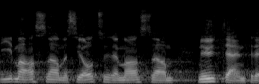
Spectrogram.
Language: Swiss German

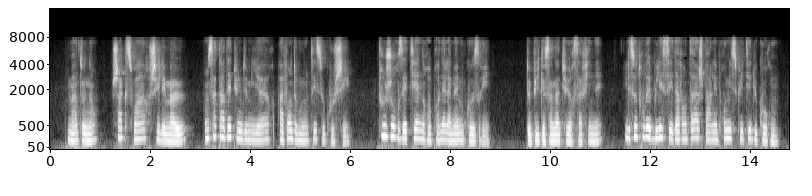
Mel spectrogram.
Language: French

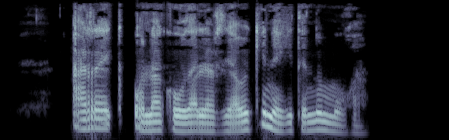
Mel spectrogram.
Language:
Basque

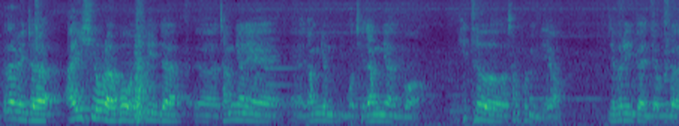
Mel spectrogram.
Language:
Korean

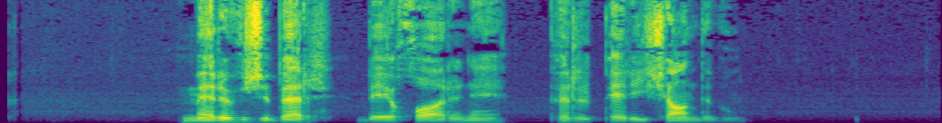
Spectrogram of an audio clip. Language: Kurdish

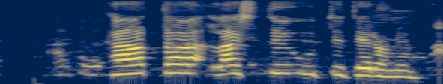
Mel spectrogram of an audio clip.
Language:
Icelandic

